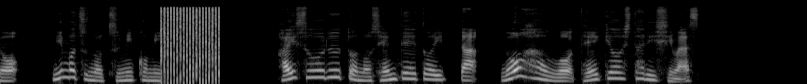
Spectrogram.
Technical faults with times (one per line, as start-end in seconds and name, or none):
1.61-2.23 compressed stream played as audio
